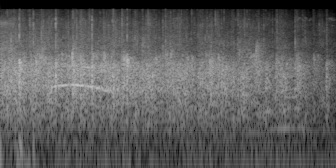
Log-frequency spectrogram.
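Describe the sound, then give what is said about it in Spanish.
An audience claps steadily in a dense, sustained wash of applause for the Lord that holds for several seconds before thinning slightly at the end, with a faint voice or cheer rising through it. “Ahora démosle un aplauso al Señor, gloria a Dios.”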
